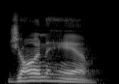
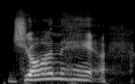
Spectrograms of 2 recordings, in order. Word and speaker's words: John Hamm: I think it's going to get to the point where now if I don't see John Blam, I'm so upset about it, I can't even say his name right. John Hamm. John Hamm.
